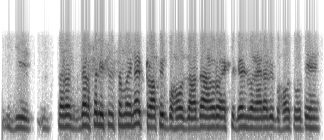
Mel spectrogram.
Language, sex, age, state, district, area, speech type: Urdu, male, 18-30, Uttar Pradesh, Shahjahanpur, urban, conversation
